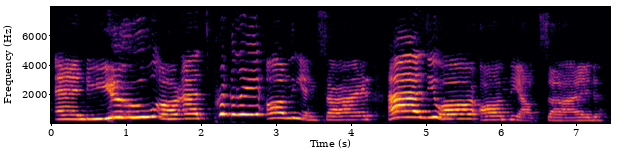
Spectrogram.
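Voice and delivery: slow, singsong coyote scolding; offended coyote. Acted. Coyote telling off the cactus, slow and offended. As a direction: stretch the words loudly, then settle.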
